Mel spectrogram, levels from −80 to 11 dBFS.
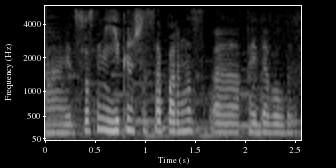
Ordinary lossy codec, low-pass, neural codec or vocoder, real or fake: MP3, 32 kbps; 5.4 kHz; none; real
